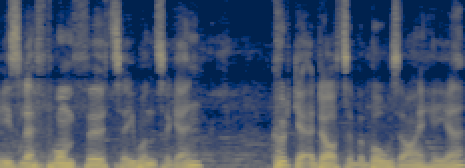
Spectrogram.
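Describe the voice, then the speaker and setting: Speaking at a fairly slow pace, a man uses a dark, mellow tone at a medium pitch with ordinary pitch variation. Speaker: darts commentator. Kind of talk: live commentary. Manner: loud.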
